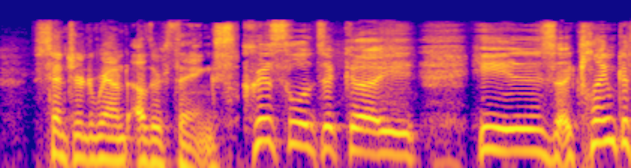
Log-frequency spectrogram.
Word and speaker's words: Hludzik: Just remember, Hludzik is easy, but you have to put an H in front of it. And the H is silent for who knows why they put it there.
